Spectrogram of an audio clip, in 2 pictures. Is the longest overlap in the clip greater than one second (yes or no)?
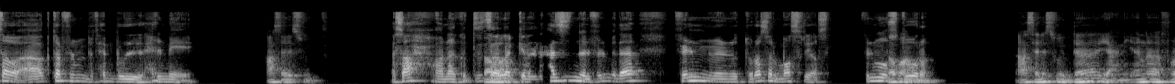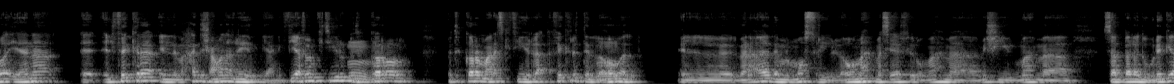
no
